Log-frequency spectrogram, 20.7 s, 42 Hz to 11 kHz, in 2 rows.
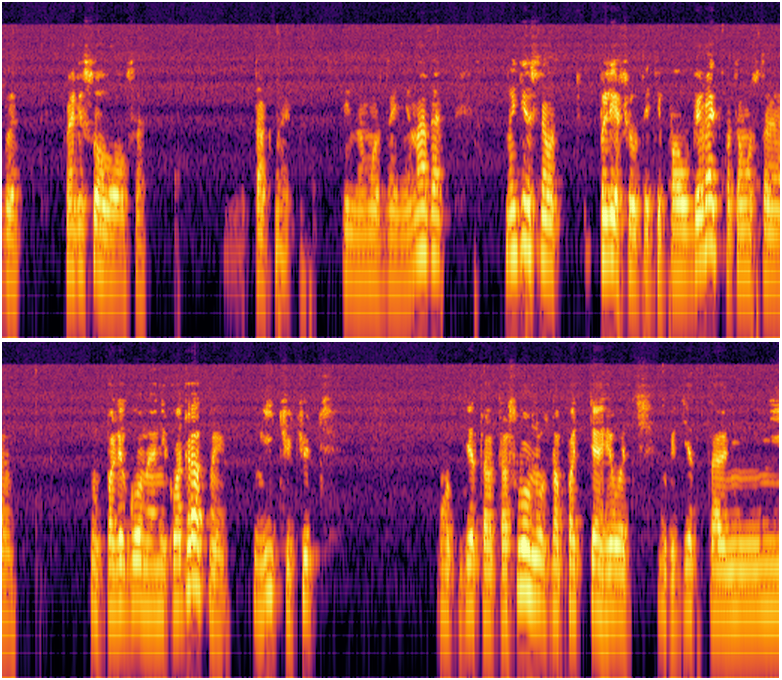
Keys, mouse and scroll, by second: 0.1-1.2 middle drag, 2.2-3.6 drag, 4.0-5.7 middle drag, 7.4 middle click, 9.2-9.6 middle drag, 10.0-10.8 middle drag, 13.9-16.7 middle drag, 17.9-19.2 middle drag, 19.6-20.6 middle drag.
